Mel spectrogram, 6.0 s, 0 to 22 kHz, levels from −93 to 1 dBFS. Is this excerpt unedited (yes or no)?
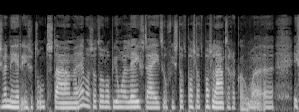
no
